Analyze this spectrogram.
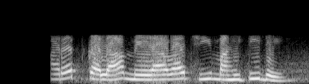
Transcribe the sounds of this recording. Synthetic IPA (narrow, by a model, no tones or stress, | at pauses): bʱaɾət̪kəlameɭaʋat͡ɕiːmaɦit̪iːd̪e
